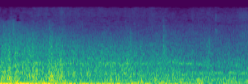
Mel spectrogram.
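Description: Storm sound in a film soundtrack: a heavy low rumble of thunder under a rushing noise of wind and rain, loud at first and slowly fading.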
